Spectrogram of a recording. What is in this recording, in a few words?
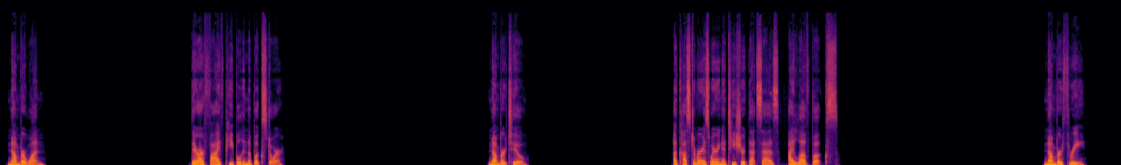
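American; describing pics bookstore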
